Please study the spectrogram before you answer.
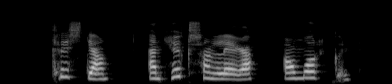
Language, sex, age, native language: Icelandic, female, 15, Icelandic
